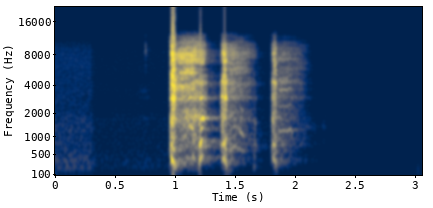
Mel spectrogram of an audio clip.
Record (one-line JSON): {"cough_length": "3.1 s", "cough_amplitude": 26028, "cough_signal_mean_std_ratio": 0.29, "survey_phase": "beta (2021-08-13 to 2022-03-07)", "age": "65+", "gender": "Female", "wearing_mask": "No", "symptom_headache": true, "symptom_onset": "8 days", "smoker_status": "Never smoked", "respiratory_condition_asthma": false, "respiratory_condition_other": false, "recruitment_source": "REACT", "submission_delay": "0 days", "covid_test_result": "Negative", "covid_test_method": "RT-qPCR", "influenza_a_test_result": "Negative", "influenza_b_test_result": "Negative"}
